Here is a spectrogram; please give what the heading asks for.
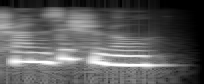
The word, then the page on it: transitional: British English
